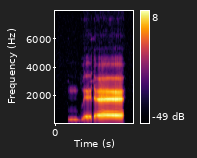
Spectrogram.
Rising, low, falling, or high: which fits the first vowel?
low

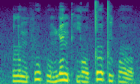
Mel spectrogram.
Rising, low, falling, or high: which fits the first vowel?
low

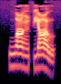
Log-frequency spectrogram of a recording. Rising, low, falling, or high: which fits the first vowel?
falling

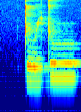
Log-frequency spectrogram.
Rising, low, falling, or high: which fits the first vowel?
low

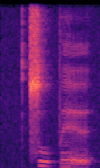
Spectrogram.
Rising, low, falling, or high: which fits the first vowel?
falling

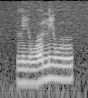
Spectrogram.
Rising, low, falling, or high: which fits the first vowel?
low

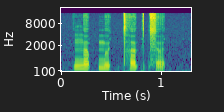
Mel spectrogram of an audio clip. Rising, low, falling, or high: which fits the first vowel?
high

